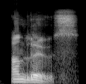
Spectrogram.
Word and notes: unloose: British English

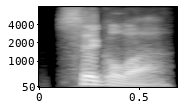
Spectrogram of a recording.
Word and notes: cigala: American English

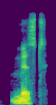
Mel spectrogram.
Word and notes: mist: British English

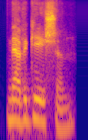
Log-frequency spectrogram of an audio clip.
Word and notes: navigation: Indian

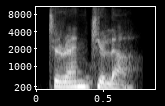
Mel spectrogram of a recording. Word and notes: tarantula: Indian

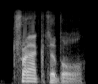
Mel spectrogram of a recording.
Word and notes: tractable: British English

